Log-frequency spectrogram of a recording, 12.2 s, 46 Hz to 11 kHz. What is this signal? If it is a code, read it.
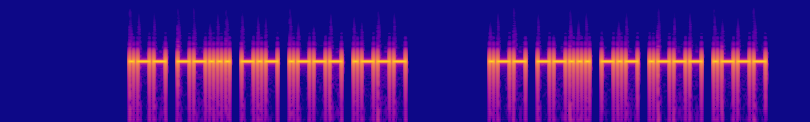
Morse code, heard as a keyed tone, about 21 wpm, 700 Hz. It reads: W7KJJ W7KJJ
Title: USA Call Signs - 5 Characters - Repeated 2x - 20wpm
